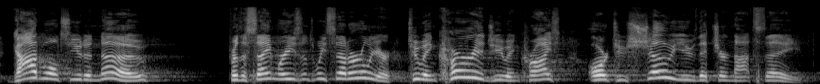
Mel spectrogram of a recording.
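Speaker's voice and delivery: loud, high, urgent pulpit delivery; forceful preaching. Real, not acted. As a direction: drive the warning home to the congregation.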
